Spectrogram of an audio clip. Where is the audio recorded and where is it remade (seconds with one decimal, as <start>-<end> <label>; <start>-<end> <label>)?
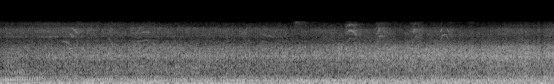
0.0-0.9 recorded; 0.9-4.2 remade; 4.2-5.5 recorded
